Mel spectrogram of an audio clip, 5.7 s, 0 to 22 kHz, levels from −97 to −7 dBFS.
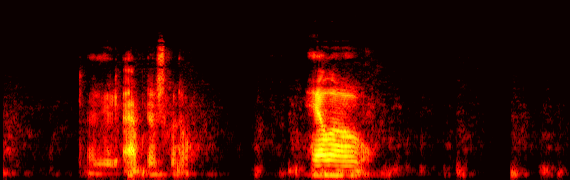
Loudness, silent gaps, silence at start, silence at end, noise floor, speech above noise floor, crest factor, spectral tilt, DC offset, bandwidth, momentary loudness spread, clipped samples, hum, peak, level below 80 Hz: -30 LUFS; none; 0.9 s; 2 s; -81 dBFS; 51 dB; 28 dB; -3.5 dB/octave; under 0.1%; 9 kHz; 24 LU; under 0.1%; none; -8 dBFS; -78 dBFS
